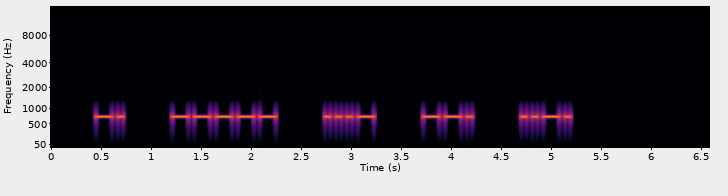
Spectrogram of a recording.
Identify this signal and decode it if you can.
Morse code, heard as a keyed tone, about 22 wpm, spaced as for 13 wpm, 700 Hz. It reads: N0VGF
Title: USA Call Signs - 5 Characters - 3x Character Spacing - 22wpm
